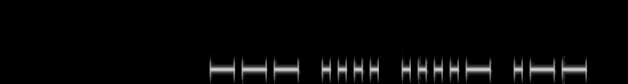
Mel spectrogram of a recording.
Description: Morse code, heard as a keyed tone, about 15 wpm, 700 Hz. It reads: OH4W
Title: DXCC-100 Call Signs - 4 Characters - 15wpm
